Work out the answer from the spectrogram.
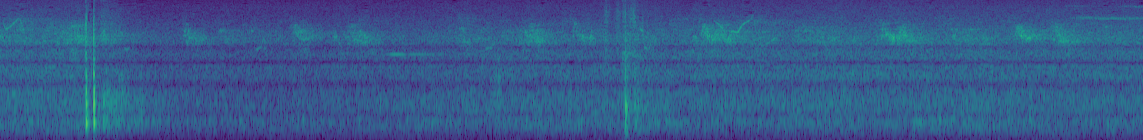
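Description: Small birds chirping over and over against a steady outdoor background, with two sharp knocks, one under a second in and another about three seconds in.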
